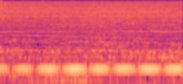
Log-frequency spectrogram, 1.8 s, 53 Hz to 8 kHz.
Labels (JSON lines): {"label": "anthrophony, boat engine", "recorder": "SoundTrap 500"}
